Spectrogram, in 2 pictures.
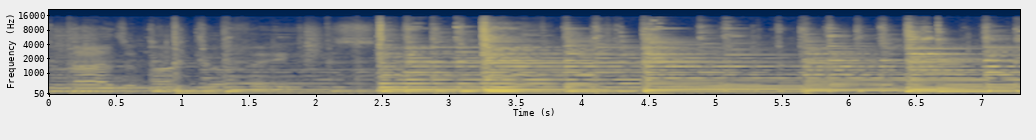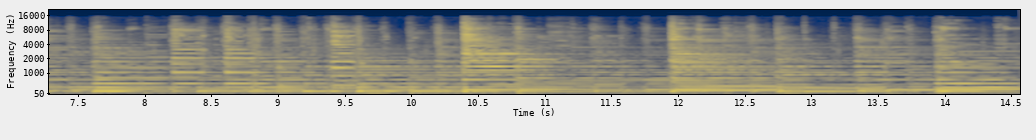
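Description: Acoustic guitar strumming chords in an instrumental passage of a live song, played softly for the first couple of seconds and then with fuller, more forceful strums.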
